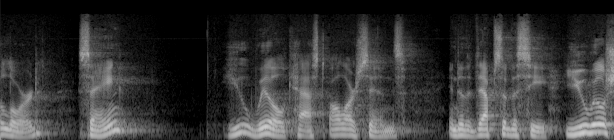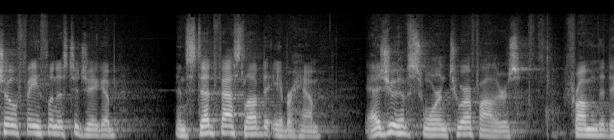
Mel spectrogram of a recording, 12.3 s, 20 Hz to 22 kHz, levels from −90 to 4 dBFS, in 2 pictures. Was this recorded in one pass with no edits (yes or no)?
yes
